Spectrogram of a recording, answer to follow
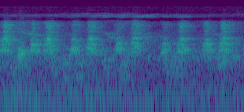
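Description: Ducks quacking in a quick, continuous run of short calls, about five a second.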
